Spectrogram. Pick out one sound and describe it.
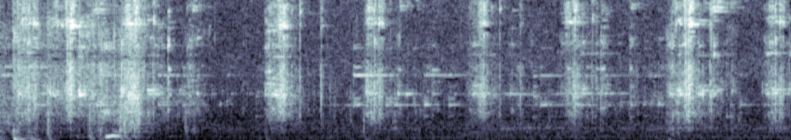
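A metal chain rattles and clinks.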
